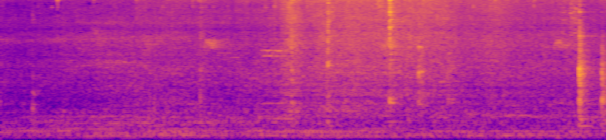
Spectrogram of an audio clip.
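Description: Water at a rolling boil bubbling in a stainless steel pot on a gas burner, with a mound of rice flour just added to it. A few light clicks come about halfway through and again near the end.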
